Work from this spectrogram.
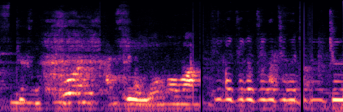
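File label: "jig", spoken word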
